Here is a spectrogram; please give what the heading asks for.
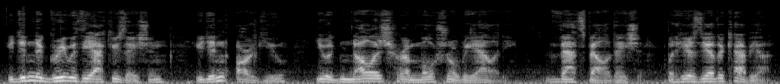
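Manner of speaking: ordinary talk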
